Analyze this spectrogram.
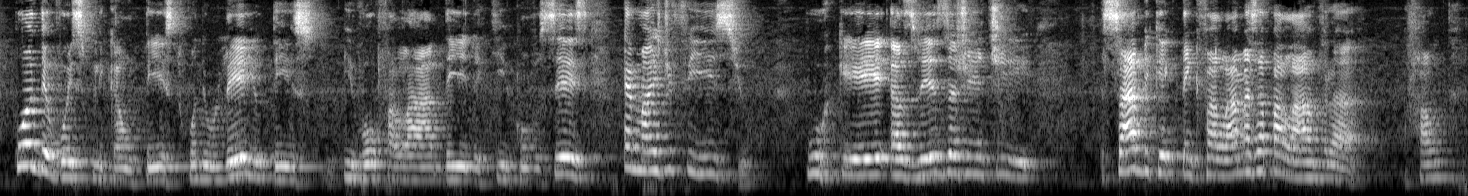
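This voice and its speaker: Over noticeable background noise and audible room echo, a woman speaks very slowly with lively intonation. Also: medium pitch for a woman. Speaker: bible teacher. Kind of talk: bible study talk. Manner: halting, pausing for words.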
